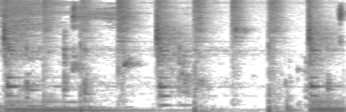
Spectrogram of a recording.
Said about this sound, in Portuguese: Então, eu vou parar para tomar um golinho d'água, tá? Só um segundinho.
